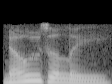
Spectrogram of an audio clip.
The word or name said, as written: nosily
